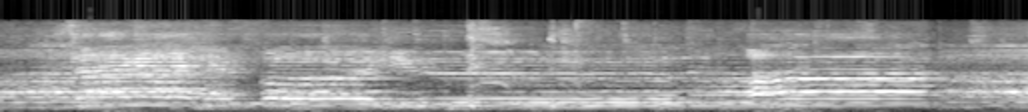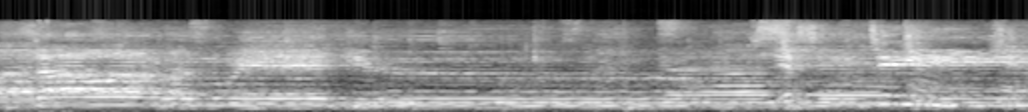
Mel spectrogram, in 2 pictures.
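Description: All-male a cappella group singing held chords in close harmony, the voices standing in for the band's instruments between sung lines.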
